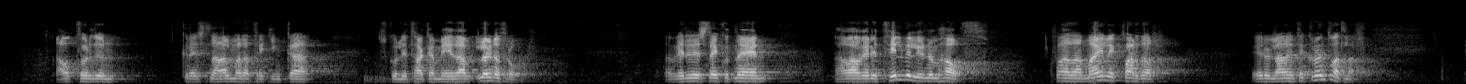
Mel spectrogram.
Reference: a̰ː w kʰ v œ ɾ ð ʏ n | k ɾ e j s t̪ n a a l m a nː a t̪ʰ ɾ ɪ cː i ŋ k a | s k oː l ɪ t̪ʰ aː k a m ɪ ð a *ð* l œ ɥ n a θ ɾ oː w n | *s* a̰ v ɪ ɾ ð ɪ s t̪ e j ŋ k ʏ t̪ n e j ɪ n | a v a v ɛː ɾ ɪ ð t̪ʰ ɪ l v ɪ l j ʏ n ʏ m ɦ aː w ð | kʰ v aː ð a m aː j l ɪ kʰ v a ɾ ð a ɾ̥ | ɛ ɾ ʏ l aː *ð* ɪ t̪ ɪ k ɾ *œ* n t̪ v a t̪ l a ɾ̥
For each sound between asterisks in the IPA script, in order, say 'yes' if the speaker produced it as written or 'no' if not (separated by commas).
no, no, yes, yes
